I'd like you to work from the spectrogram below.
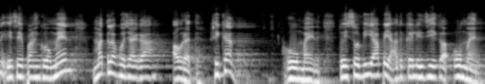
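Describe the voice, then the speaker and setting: Slow, high-pitched man teaching spelling. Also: long reverb tail. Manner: slow and deliberate, spells letters and repeats each word; keeps asking the viewer questions and answering them. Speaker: English teacher. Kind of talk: word-by-word spelling lesson.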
